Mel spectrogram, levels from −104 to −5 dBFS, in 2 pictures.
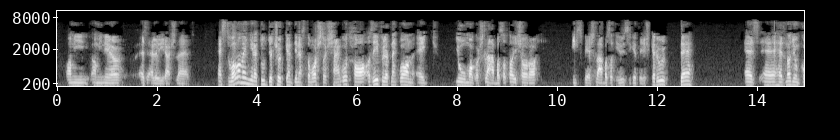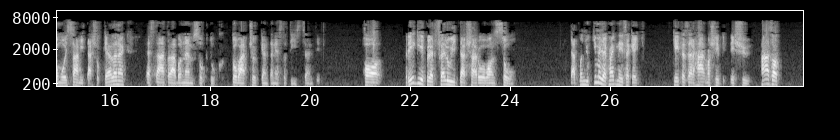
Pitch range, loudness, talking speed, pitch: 120-150 Hz, -19 LUFS, 115 wpm, 135 Hz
